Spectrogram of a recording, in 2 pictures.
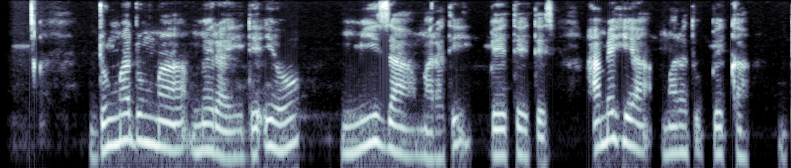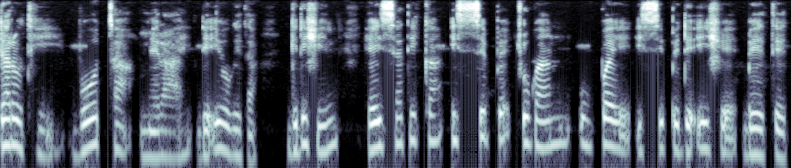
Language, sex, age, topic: Gamo, male, 25-35, agriculture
